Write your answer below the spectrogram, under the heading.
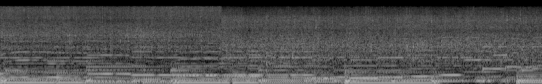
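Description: Pork ribs sizzling as they fry in hot oil in a pan, a steady crackling hiss, under background music with a steady bass line.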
